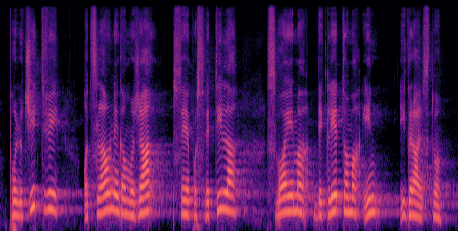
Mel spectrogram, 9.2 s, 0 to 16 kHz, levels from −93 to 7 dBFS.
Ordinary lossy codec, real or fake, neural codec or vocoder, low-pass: none; fake; codec, 44.1 kHz, 7.8 kbps, DAC; 14.4 kHz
